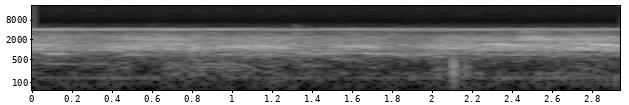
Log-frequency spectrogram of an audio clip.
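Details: Many crows making loud noises at once, their caws blending into a continuous harsh wash with no single call standing out, and a brief knock partway through.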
